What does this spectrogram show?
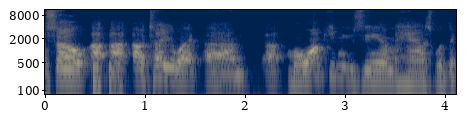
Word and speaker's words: Milwaukie: I just want to point out, you know you're from Milwaukie if you say Milwaukie in two syllables. Milwaukie.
